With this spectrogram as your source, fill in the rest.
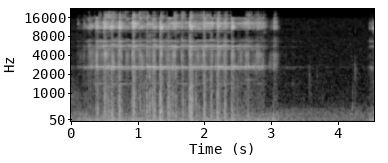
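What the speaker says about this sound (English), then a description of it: "I have a bell here. Can you hear the bell?" A small bell is shaken rapidly for about three seconds with a bright, ringing jingle, then stops abruptly, leaving near silence.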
